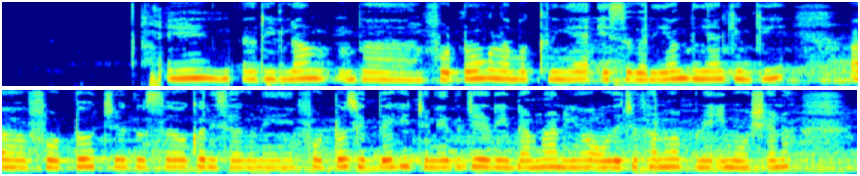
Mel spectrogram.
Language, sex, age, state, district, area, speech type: Dogri, female, 18-30, Jammu and Kashmir, Kathua, rural, spontaneous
